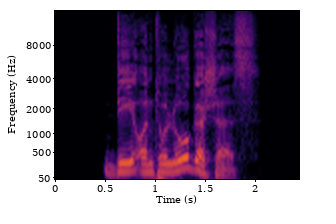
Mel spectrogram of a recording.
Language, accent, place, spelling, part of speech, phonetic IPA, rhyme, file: German, Germany, Berlin, deontologisches, adjective, [ˌdeɔntoˈloːɡɪʃəs], -oːɡɪʃəs, De-deontologisches.ogg
- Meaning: strong/mixed nominative/accusative neuter singular of deontologisch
